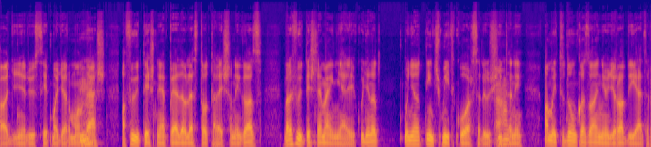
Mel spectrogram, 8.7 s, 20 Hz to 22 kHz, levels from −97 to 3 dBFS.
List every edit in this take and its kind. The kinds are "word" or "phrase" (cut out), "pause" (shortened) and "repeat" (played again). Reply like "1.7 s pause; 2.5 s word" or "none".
1.6 s pause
